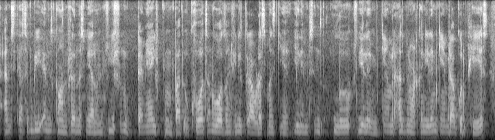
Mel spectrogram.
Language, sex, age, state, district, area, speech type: Kashmiri, male, 45-60, Jammu and Kashmir, Srinagar, urban, spontaneous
